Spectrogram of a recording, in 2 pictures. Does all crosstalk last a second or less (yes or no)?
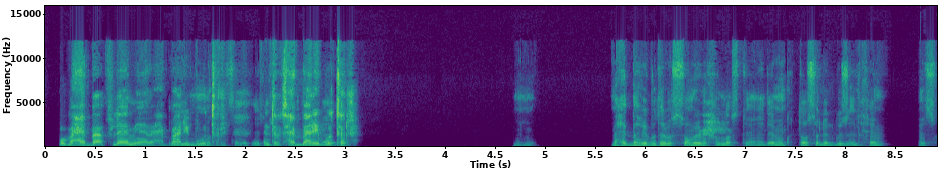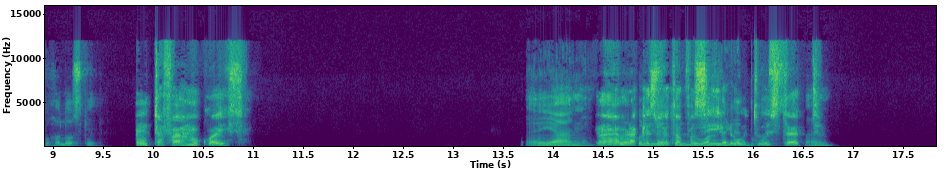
no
